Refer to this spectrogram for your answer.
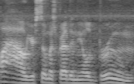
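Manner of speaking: ordinary talk, nothing marked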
